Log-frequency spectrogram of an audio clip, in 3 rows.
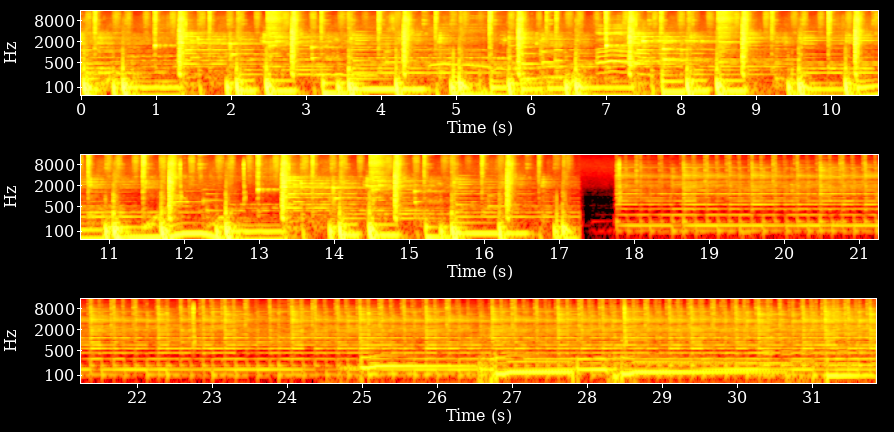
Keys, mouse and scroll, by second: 0.5-1.2 scroll up 4, 1.2-4.2 middle drag, 5.0-5.5 scroll down 1, 5.5 click, 5.8-6.3 scroll down 1, 6.3-7.5 middle drag, 7.5-8.7 scroll up 12, 8.7-11.8 middle drag, 11.8 click, 12.7 click, 17.7 click, 18.7-19.4 scroll down 2, 22.7 click, 28.4 click.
